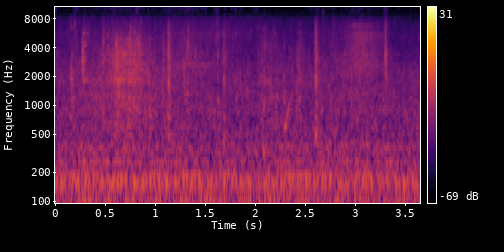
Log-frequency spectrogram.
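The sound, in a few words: wind while sailing a sailboat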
